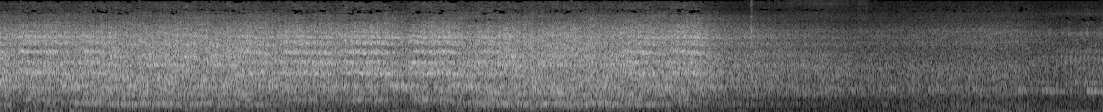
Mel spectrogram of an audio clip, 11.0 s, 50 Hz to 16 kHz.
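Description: An E231 series electric train running past at high speed, about 112 km/h: the loud roar of steel wheels on rail, with a few steady whining tones. The noise drops off about seven seconds in as the train clears, leaving a lower rail rumble.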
